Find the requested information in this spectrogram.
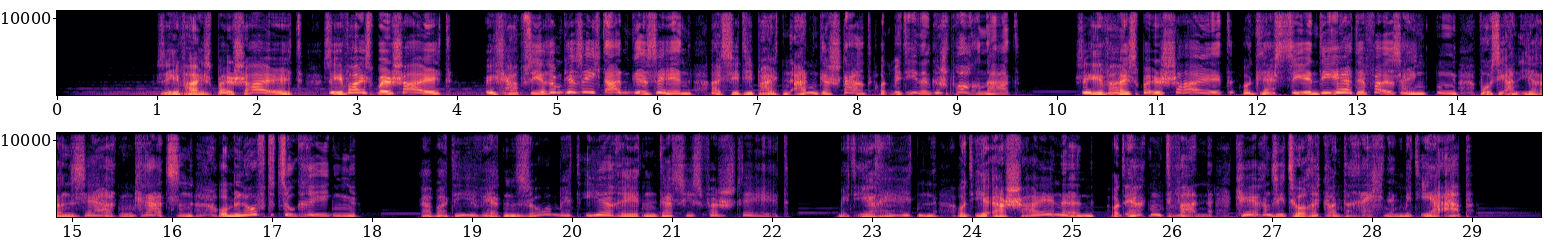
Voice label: Hoerprobe Dorftrottel

